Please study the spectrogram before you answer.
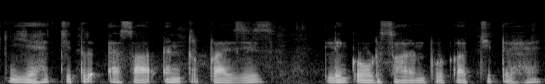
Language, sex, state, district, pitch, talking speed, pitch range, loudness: Hindi, male, Uttar Pradesh, Saharanpur, 100 Hz, 110 wpm, 95-105 Hz, -22 LUFS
